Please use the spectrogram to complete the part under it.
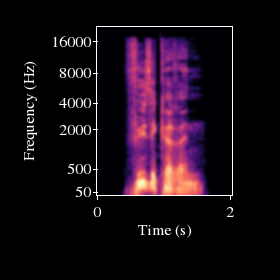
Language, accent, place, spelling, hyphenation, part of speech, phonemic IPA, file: German, Germany, Berlin, Physikerin, Phy‧si‧ke‧rin, noun, /ˈfyːzikɐʁɪn/, De-Physikerin.ogg
- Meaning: female equivalent of Physiker (“physicist”)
